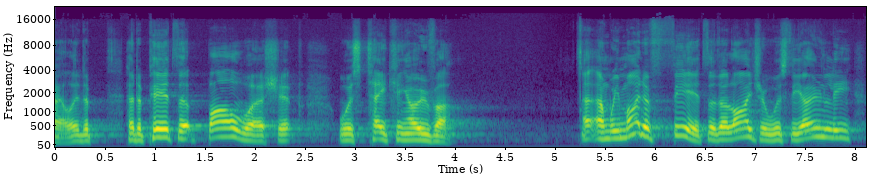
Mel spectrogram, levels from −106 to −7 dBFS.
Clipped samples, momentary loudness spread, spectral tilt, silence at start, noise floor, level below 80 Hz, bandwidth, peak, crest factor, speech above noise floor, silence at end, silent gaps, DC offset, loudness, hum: under 0.1%; 11 LU; -6 dB/octave; 0 s; -71 dBFS; -82 dBFS; 14.5 kHz; -4 dBFS; 18 dB; 50 dB; 0.2 s; none; under 0.1%; -21 LUFS; none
